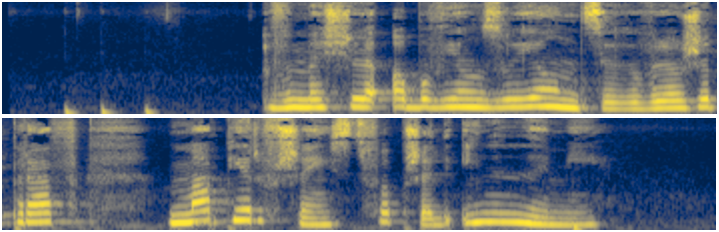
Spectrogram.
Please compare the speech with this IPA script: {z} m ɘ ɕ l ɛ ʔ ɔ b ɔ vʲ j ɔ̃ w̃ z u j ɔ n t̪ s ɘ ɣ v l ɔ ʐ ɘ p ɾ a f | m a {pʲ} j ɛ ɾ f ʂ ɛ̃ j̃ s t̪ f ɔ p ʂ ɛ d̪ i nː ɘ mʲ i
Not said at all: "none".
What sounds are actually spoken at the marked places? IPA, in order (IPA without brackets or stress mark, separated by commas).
v, pʲ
